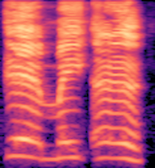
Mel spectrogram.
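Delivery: high-pitched Cockney chav impression; chav accent. Mimicking the South London chavs for his friends, chav accent. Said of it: "that's the chavs".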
